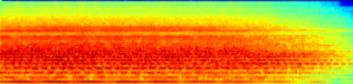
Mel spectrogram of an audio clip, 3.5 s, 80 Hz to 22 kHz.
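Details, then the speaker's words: John Deere green F12-090 hydraulic motor returned for a customer-reported squeal, bench run at 2,000 rpm with no load: smooth steady hum at constant pitch, no squeal or rattle, then even spin-down; normal. "That's normal. That was 2,000 RPM. No load."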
